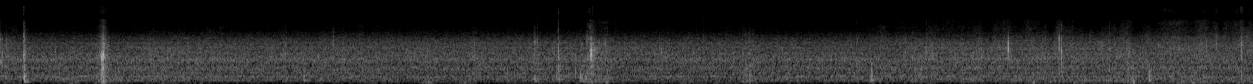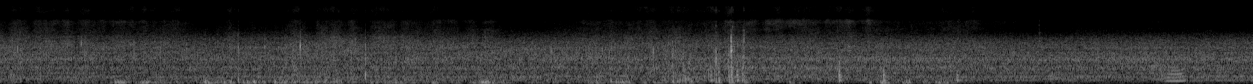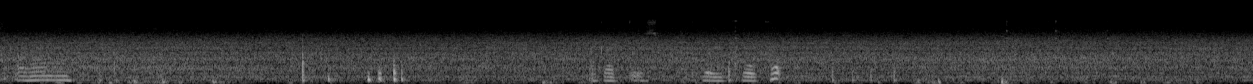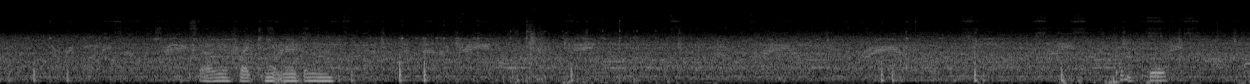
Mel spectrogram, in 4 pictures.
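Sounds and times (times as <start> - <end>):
background hiss and hum: 0.0 - 50.0
soft rustling of fabric: 1.0 - 22.8.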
